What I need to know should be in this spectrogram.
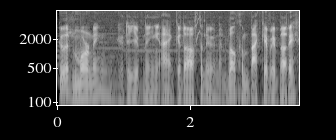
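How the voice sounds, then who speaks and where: A man chats and thinks aloud while streaming a game, his low, gravelly voice squeezed into a sharp, tinny tin-can sound by a makeshift microphone. Faint game music plays underneath. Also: lively intonation, fast talker. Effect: tinny tin-can sound from a substitute microphone. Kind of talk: casual live game-stream commentary. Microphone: substitute microphone.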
